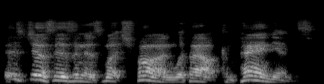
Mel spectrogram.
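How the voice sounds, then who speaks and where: A man playing an excitable, wistful old space captain in an amateur comic radio play. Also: on the high side, a little slow. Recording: roomy, mic at a distance.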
